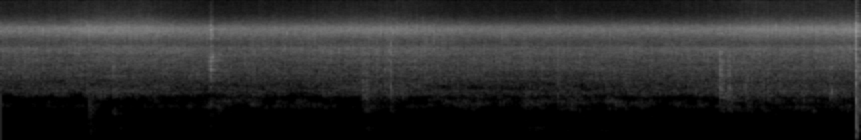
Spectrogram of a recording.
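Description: Chopped onions fry in hot oil in a pan for egg karam pulusu, giving a steady, even sizzle with occasional soft clicks of stirring and no talking.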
